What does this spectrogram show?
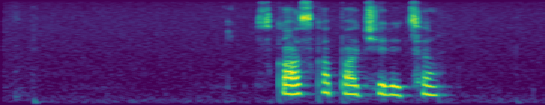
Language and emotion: Russian, neutral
